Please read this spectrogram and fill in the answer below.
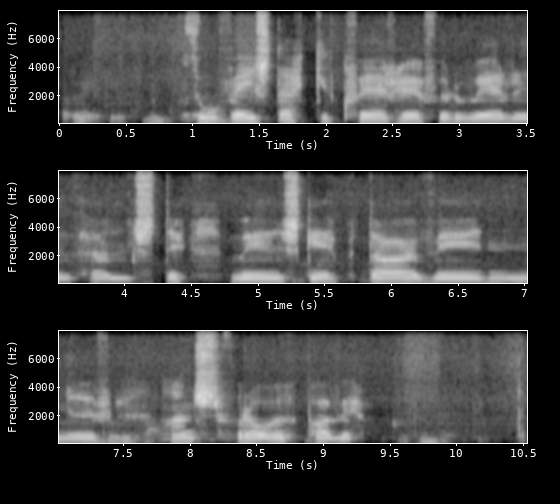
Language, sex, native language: Icelandic, male, Icelandic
